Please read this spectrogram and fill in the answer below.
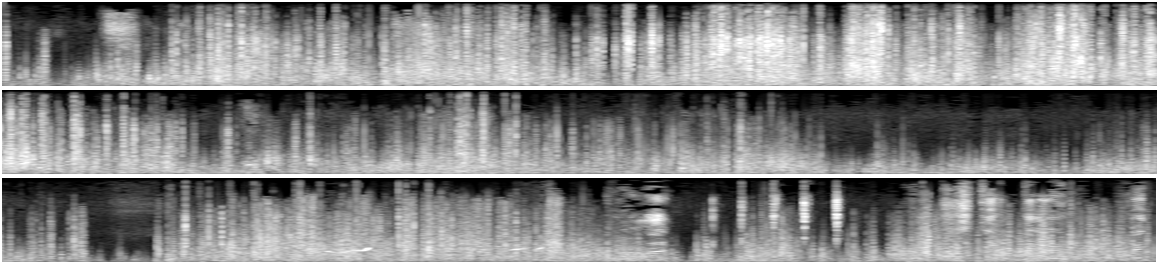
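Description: Strong wind buffeting a phone's microphone: loud, continuous rushing noise that eases briefly about ten and again about twelve seconds in.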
